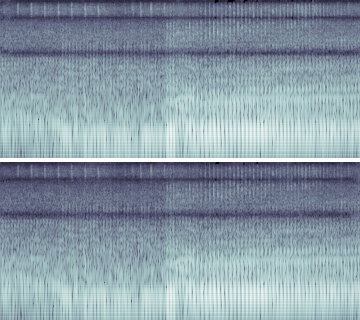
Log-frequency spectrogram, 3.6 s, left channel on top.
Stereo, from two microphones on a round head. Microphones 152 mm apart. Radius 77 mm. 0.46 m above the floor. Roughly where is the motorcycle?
Left.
